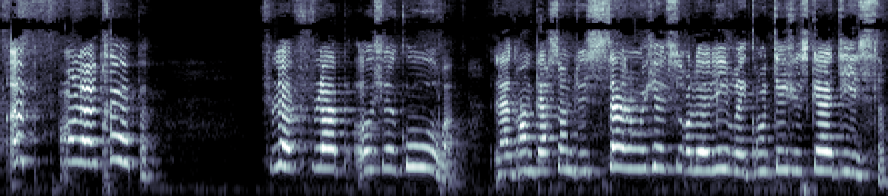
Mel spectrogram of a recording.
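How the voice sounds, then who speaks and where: A woman reading a children's book aloud in a playful, animated storytelling voice with sound effects. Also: high-pitched. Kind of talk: expressive read-aloud for children.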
